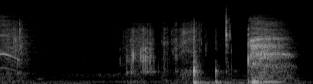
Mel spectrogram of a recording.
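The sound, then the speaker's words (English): Someone takes a sip of water, with a few short crinkling, crunchy bursts like a plastic bottle being squeezed, ending in one louder rustle. No talking. “Hey, have a sip of water. Hold on.”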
